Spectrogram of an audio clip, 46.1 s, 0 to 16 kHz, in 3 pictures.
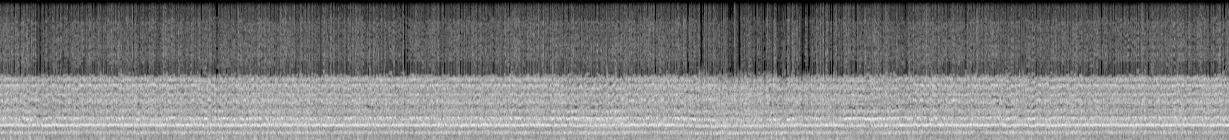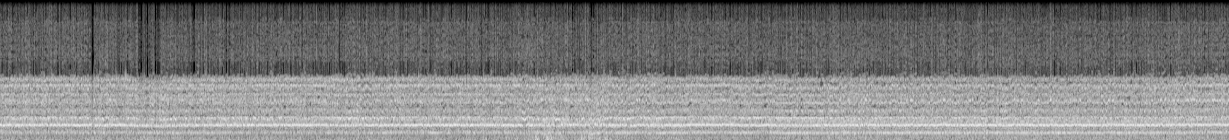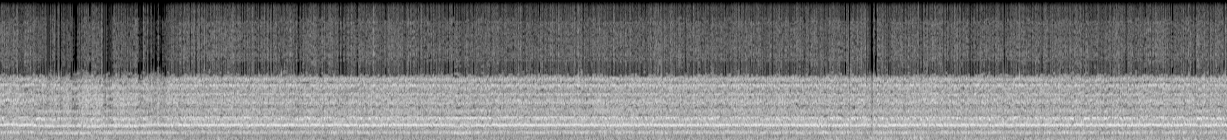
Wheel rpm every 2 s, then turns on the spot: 240, 230, 230, 220, 220, 230, 230, 230, 230, 230, 230, 220, 220, 210, 220, 220, 230, 230, 230, 230, 230, 230, 230.
none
